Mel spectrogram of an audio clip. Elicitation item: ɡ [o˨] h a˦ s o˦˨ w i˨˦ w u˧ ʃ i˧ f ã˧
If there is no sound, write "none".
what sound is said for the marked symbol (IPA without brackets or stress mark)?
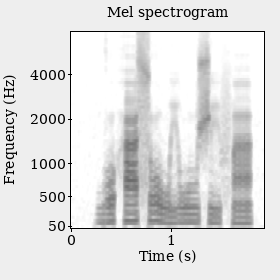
o˧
